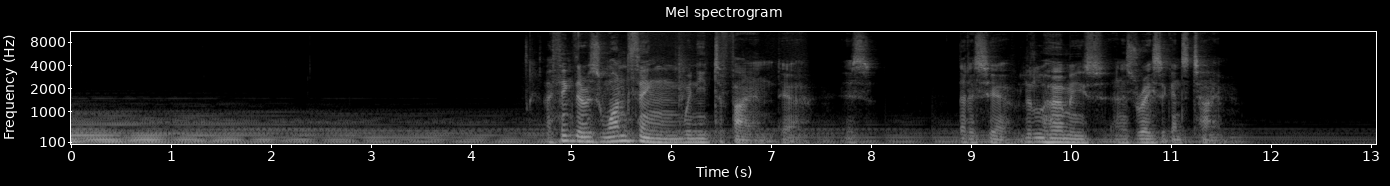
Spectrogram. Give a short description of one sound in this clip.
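A piano plays soft chords that ring out and slowly fade.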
